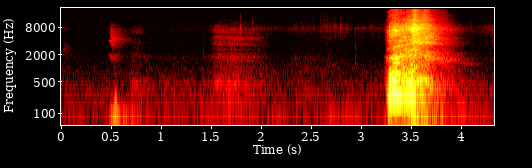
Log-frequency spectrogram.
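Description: A faint breath in, then a single loud, explosive sneeze in a quiet room.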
